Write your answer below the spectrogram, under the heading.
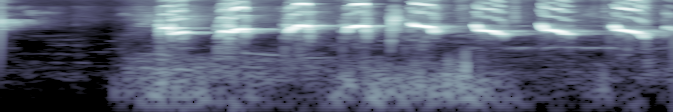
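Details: Lure song of a greater green leafbird for teaching another leafbird to sing: a steady string of eight or nine loud, downslurred whistled notes, about three a second, over a faint low rumble.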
